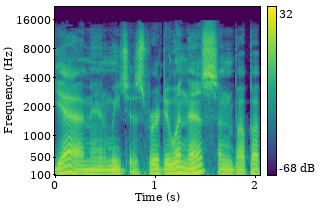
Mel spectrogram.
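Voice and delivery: calm, pleasant, easygoing, quiet, soft voice. Imitating a podcast guest's speech: Scott's quiet soft voice. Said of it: "his voice was so quiet and soft".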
